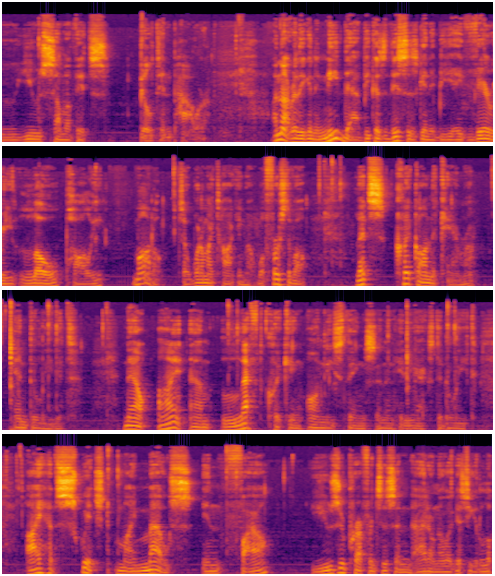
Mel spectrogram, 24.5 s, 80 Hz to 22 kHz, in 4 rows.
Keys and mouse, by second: 12.0 click, 12.3 x, 15.8-17.3 drag, 17.3 x, 20.8-24.5 drag.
